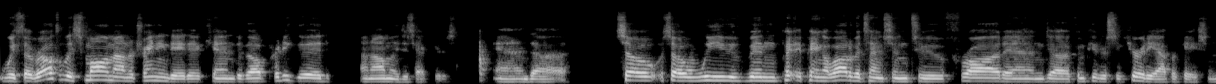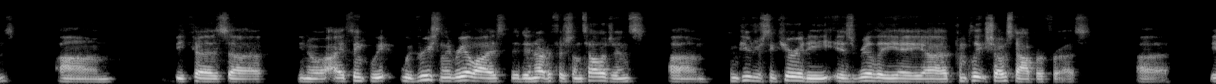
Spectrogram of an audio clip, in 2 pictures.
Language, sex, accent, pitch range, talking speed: English, male, American, 135-170 Hz, 150 wpm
